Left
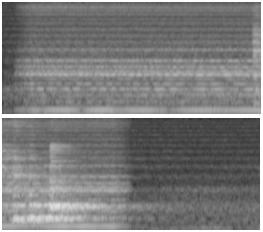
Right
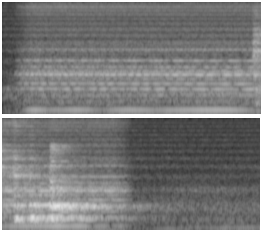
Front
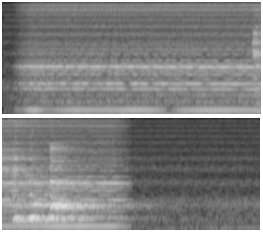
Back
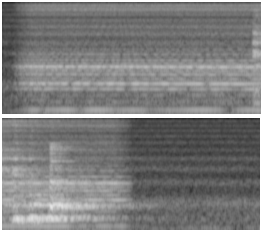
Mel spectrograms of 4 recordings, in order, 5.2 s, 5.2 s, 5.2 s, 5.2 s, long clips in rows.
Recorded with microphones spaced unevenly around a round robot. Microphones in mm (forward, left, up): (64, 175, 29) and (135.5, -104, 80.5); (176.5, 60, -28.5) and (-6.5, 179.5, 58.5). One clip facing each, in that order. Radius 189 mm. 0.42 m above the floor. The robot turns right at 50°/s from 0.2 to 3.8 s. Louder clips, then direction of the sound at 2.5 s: Left 1 dB, back 1 dB; 95° left.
